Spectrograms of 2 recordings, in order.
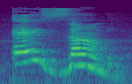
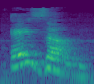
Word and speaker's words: exame: Exame. Exame. Escrita com a letrinha X e com o som de Z.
